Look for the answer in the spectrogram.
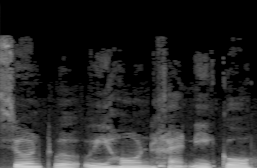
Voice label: "'wiihoon", smalgyax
